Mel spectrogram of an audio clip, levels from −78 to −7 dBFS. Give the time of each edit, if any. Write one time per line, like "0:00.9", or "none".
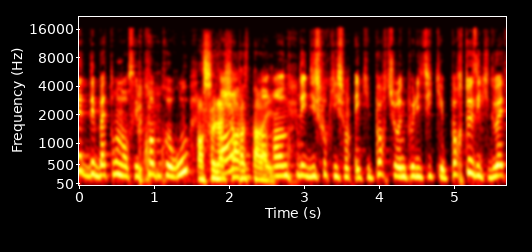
0:02.1
0:02.9
0:03.7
